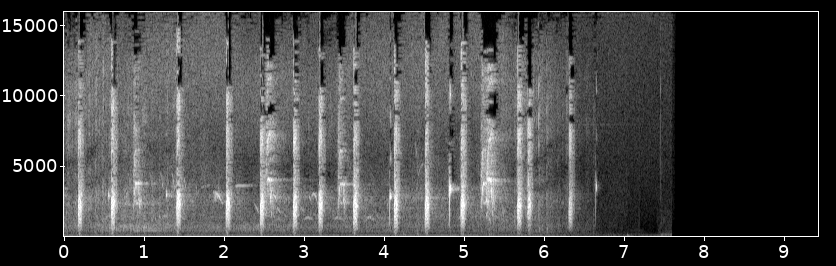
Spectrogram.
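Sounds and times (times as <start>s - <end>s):
common grackle giving chack calls: 0.0s - 6.8s.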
